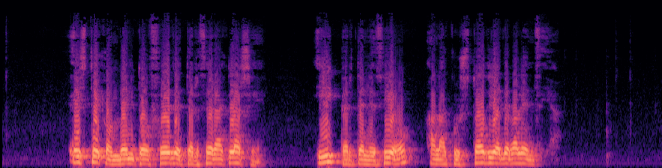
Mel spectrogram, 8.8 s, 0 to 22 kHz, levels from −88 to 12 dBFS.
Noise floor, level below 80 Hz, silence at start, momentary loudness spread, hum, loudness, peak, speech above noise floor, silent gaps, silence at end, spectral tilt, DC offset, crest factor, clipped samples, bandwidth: -59 dBFS; -44 dBFS; 0.9 s; 9 LU; none; -11 LUFS; -2 dBFS; 49 dB; none; 1.6 s; -8.5 dB/octave; under 0.1%; 10 dB; under 0.1%; 12 kHz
